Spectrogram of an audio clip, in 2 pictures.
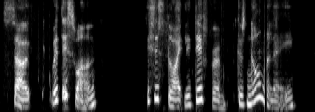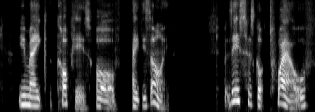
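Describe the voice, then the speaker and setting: Slow croaky older woman demonstrating crafts. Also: fairly low pitch, dry recording. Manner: chatty, unboxing items one by one. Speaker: craft video host.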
